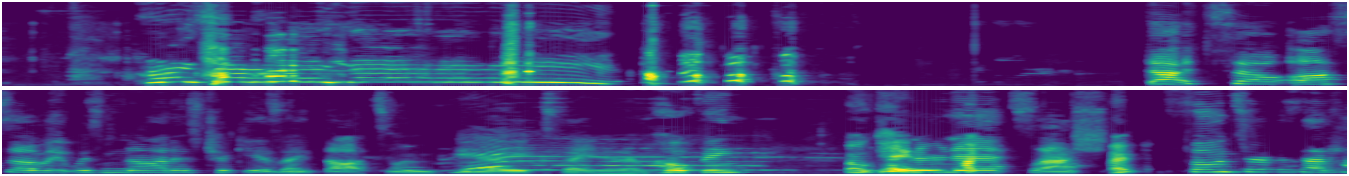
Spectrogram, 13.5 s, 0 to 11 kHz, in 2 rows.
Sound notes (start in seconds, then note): 2.3 laughs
